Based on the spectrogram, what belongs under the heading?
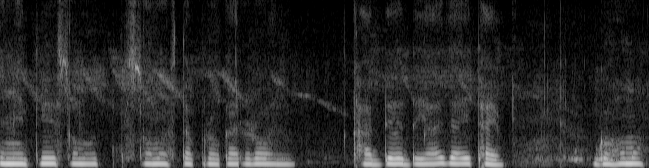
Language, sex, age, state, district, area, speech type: Odia, female, 18-30, Odisha, Nuapada, urban, spontaneous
